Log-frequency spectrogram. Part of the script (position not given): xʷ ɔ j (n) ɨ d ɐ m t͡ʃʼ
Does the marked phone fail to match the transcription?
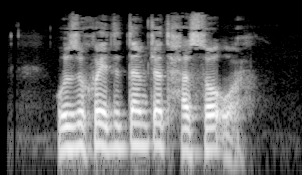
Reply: yes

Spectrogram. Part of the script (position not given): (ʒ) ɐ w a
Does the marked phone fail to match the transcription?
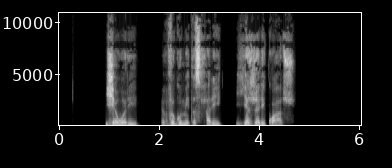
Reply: no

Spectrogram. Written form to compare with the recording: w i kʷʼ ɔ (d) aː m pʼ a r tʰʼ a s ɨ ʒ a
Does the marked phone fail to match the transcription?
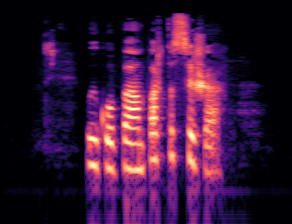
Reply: yes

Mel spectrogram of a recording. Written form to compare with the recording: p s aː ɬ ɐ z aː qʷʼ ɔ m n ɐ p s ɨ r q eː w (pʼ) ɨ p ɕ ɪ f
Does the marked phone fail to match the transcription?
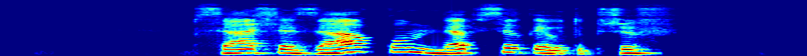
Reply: yes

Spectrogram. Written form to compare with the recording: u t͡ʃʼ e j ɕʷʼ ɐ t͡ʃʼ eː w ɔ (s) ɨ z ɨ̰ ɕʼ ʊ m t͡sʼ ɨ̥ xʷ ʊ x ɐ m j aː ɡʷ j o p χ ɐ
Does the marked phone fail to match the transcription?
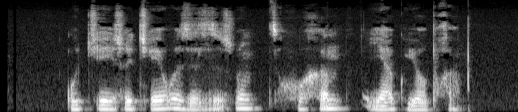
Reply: yes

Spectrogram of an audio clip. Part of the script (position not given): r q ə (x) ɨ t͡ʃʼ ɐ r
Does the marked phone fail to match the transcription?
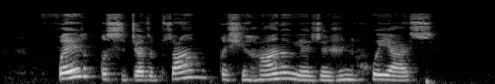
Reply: yes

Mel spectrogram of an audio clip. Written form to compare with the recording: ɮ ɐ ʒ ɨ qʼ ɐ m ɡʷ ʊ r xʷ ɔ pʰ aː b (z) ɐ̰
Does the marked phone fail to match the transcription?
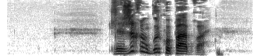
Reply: yes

